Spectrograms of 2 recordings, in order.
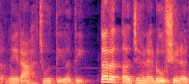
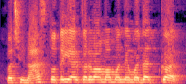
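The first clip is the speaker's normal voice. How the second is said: high, raised voice driving out orders; bossy old woman; 5 semitones higher, 3 dB louder than usual. Acted. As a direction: rouse and hustle the girl like a bossy old woman. Old witch rousing girl with orders.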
